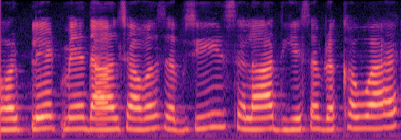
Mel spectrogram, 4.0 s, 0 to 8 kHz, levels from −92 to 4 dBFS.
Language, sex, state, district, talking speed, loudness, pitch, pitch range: Hindi, female, Bihar, Gopalganj, 180 wpm, -16 LUFS, 245 Hz, 235-255 Hz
